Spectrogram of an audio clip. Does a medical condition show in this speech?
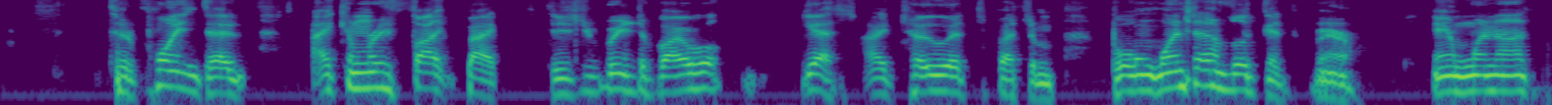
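Yes: stroke; voice affected.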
